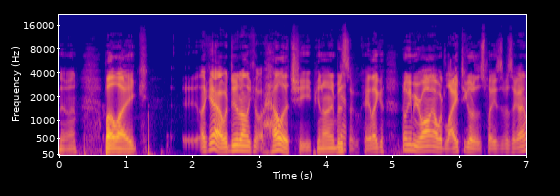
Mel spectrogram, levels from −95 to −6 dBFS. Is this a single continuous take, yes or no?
no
